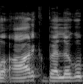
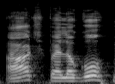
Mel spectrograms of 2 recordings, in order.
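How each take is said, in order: First: "आर्क पेलागो" with a hard k, ark-pelago; archipelago with k sound. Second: "आर्च पेलागो" with ch, arch-pelago, slowly; archipelago with ch sound. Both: Shown as a demonstration. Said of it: "दोनों तरह से उच्चारण होता है इसका".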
